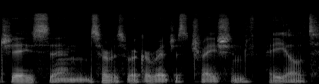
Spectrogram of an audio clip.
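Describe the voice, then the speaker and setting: A man with a non-native accent at a fairly slow pace, his pitch varying in an ordinary way. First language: not English. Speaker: coding tutorial youtuber. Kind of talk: screen-recorded coding tutorial. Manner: hesitant, many filler words.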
